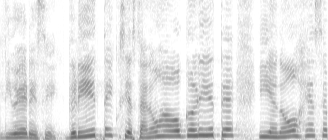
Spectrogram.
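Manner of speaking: mock pep-talk, rising and insistent; imitated urging advisor. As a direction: urge someone to let it out, voice climbing. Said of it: "hay gente que le dice a uno".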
